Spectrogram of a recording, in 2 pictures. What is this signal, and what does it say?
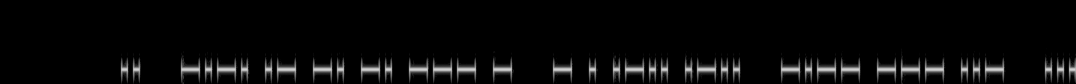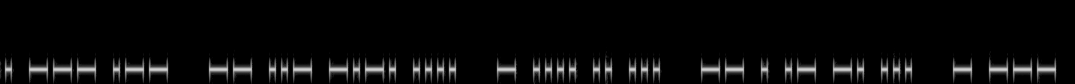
Morse code, heard as a keyed tone, about 21 wpm, 700 Hz. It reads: I CANNOT TELL YOU HOW MUCH THIS MEANS TO
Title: Sentences with 5-Word Phrases - 20wpm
